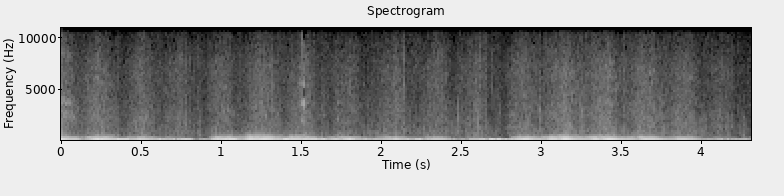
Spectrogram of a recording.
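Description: A bullroarer, a flat, elongated piece of wood with rounded corners on a long string, whirs in loud, low, pulsing waves as it is swung in circles through the air, its pitch swooping up and down roughly every two seconds, with no voices.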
